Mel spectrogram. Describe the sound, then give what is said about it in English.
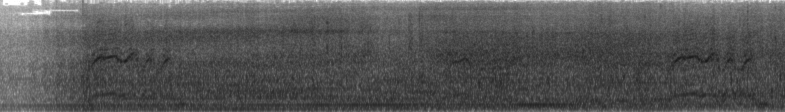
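Traffic whips past on a busy highway through steep mountains in a steady, rushing roar. A horse whinnies a few times over the noise, with no talk. “She rears up as traffic whips past.”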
